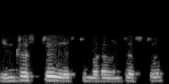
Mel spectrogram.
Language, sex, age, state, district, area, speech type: Kannada, male, 45-60, Karnataka, Ramanagara, rural, conversation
